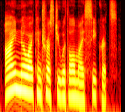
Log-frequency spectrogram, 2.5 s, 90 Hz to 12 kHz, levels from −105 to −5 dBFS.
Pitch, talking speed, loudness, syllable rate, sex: 195 Hz, 240 wpm, -17 LUFS, 5.0 syllables/s, female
